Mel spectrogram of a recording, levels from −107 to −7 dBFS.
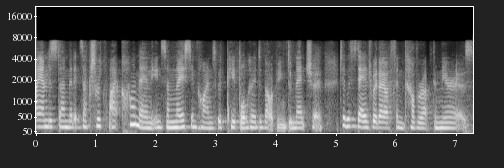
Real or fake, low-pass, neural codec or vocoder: fake; 7.2 kHz; codec, 16 kHz, 0.5 kbps, X-Codec, HuBERT features, trained on general audio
